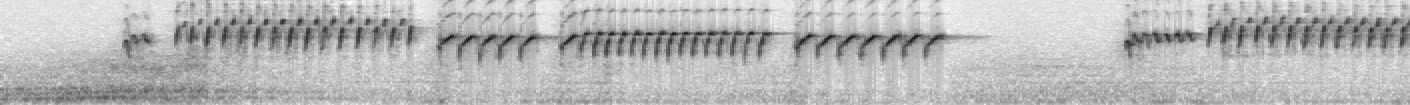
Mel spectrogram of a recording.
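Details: Crystal-voiced domestic canary singing steadily, used as a tutor recording for contest birds; a chain of rapid high rolls, each tour a second or so, shifting pitch between phrases, separated by short pauses, with a low hum at the start.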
